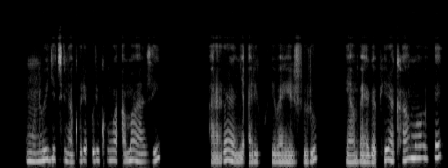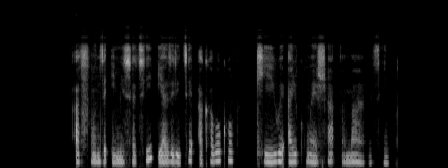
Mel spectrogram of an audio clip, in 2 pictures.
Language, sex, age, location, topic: Kinyarwanda, female, 25-35, Kigali, health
